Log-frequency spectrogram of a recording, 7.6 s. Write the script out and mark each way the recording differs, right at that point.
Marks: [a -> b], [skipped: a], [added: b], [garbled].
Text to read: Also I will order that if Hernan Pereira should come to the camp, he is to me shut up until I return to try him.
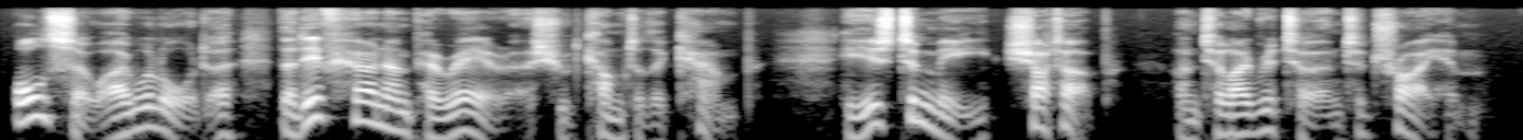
Also I will order that if Hernan Pereira should come to the camp, he is to me shut up until I return to try him.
